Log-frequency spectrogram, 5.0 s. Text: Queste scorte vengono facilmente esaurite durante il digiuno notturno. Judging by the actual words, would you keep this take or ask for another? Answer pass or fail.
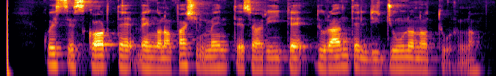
pass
